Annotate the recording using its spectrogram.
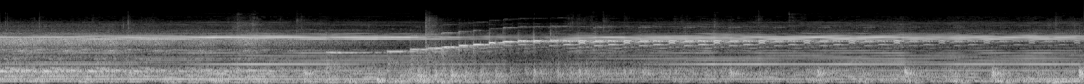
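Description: Live experimental noise music: layered electronic drones and buzzing sustained tones over a noisy churn, with a high tone that climbs in small steps about four seconds in and then holds.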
